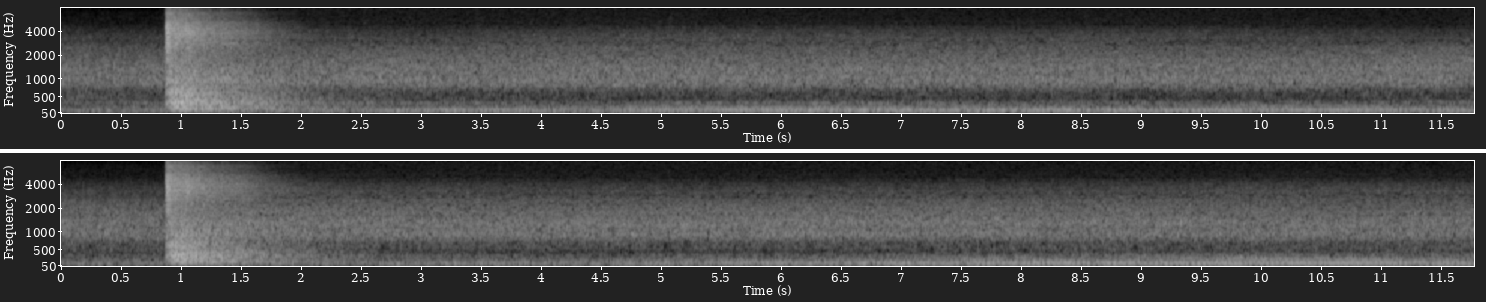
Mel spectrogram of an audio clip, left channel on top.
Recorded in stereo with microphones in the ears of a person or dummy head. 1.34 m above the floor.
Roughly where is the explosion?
Centre.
